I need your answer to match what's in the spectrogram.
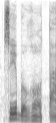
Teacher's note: Huruf apapun ya, huruf apapun yang berada di akhir kalimah keadaan wakaf dan bertanwin fathah itu dibaca mad iwat. Artinya tanwinnya diganti dengan fathah biasa dan dipanjangkan satu alif atau seperti mad thai.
